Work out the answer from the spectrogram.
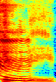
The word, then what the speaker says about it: puny: I was like, why does he keep calling him punny? He doesn't say puns. And they're like, it's puny. It's puny.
